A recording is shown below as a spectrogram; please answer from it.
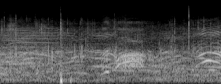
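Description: Football players shouting and calling to each other on the pitch, with one sharp thump of the ball being kicked about half a second in.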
